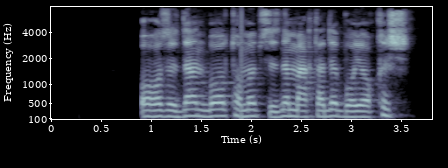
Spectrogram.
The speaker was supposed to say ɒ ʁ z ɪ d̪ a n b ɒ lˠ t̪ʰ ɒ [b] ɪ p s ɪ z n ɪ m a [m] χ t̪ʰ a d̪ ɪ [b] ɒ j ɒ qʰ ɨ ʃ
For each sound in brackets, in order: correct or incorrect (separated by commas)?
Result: incorrect, incorrect, correct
